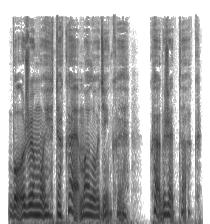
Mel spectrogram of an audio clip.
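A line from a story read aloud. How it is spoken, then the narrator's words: Elderly woman muttering. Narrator (Russian): пробормотала рядом с ним пожилая чешка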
